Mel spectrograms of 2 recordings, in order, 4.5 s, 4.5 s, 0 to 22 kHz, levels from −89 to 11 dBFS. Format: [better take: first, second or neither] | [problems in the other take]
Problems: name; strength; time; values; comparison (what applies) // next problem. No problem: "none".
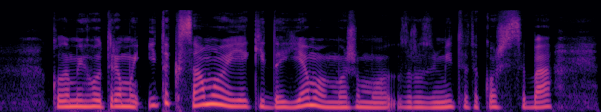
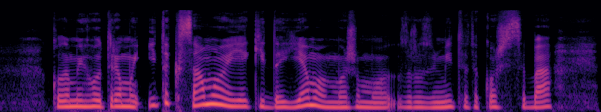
neither | none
